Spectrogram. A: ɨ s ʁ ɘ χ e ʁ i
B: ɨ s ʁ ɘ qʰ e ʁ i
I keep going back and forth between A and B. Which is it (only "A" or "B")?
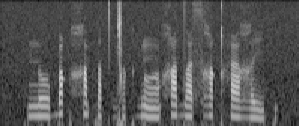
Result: B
